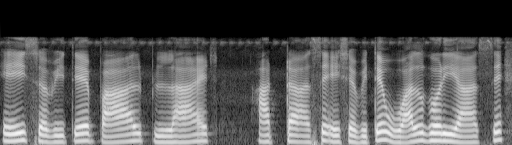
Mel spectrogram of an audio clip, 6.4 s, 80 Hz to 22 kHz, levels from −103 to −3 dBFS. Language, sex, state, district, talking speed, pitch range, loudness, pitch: Bengali, female, Assam, Hailakandi, 105 wpm, 165-200 Hz, -14 LUFS, 180 Hz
